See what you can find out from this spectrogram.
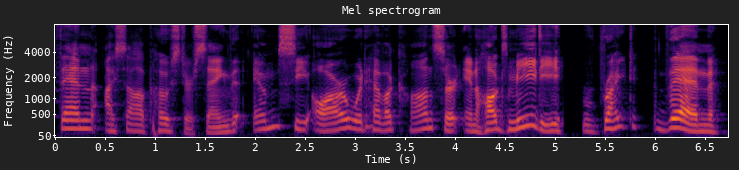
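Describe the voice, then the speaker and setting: A man's voice: on the high side, fairly bright tone. A man reading aloud as a podcast host, narrating a comic audiobook in a mock-serious, theatrical way.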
